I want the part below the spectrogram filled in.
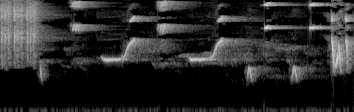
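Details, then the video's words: A Northern European nightingale sings clear whistles that swoop sharply upward, mixed with thin high notes, quick chips and rasping bursts at the start and end. "Nightingale Birdsong"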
